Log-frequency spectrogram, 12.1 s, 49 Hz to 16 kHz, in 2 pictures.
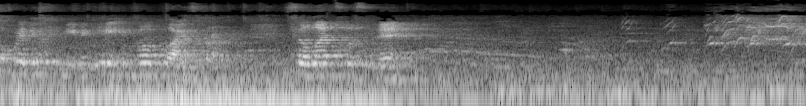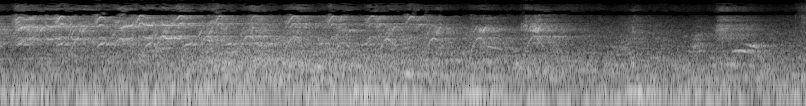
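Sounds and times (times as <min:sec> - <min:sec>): dolphins whistling: 0:03.1 - 0:11.6.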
